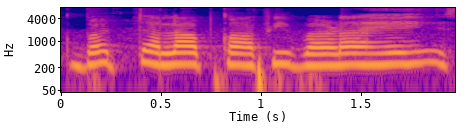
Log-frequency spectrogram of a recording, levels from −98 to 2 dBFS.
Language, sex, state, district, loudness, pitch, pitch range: Hindi, female, Uttar Pradesh, Hamirpur, -22 LUFS, 245 Hz, 240-250 Hz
